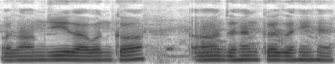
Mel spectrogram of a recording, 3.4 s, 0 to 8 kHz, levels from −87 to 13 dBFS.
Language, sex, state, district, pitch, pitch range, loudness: Hindi, male, Uttar Pradesh, Hamirpur, 140 Hz, 135-145 Hz, -14 LUFS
